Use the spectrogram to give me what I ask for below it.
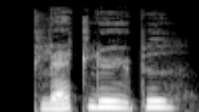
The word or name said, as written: glatløbet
